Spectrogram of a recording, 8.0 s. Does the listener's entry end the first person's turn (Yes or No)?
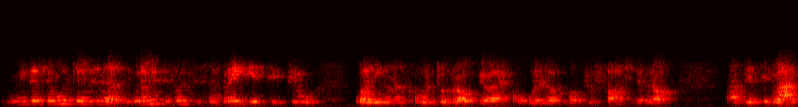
Yes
